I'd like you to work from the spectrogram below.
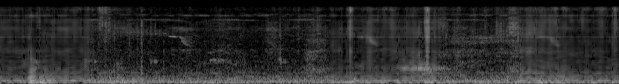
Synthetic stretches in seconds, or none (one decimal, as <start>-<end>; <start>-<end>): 0.0-0.9; 3.3-4.4; 5.2-6.2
